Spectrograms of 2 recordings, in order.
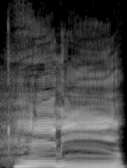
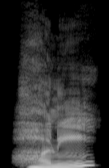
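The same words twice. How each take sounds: First: "henny" with an eh vowel, higher and held; drawn-out, high "henny"; henny variant. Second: "honey" with a plain uh vowel, rising; uh-vowel "honey", lifting at the end; standard honey. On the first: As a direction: pitch "henny" up with an eh sound. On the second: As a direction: say "honey" neutrally, as an option in a list. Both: Shown as a demonstration. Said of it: "they're all so different".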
